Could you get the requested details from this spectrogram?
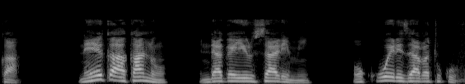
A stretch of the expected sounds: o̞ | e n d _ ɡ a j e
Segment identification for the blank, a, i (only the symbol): a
